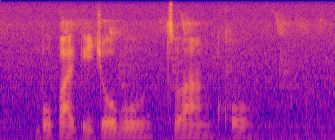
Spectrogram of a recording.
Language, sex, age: Tswana, male, 25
